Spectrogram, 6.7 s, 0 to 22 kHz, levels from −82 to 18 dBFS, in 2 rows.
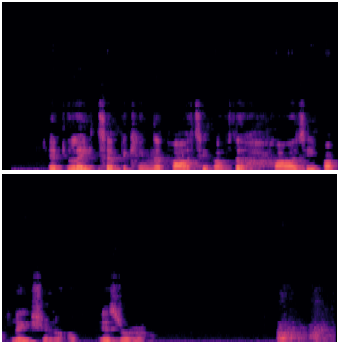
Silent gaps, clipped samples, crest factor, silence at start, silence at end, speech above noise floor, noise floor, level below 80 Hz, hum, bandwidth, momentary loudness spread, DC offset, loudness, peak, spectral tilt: none; under 0.1%; 20 dB; 0.5 s; 0.1 s; 39 dB; -59 dBFS; -60 dBFS; none; 9.4 kHz; 15 LU; under 0.1%; -21 LUFS; -2 dBFS; -6 dB/octave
